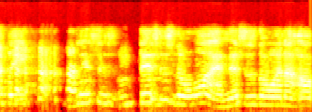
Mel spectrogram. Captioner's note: laughs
